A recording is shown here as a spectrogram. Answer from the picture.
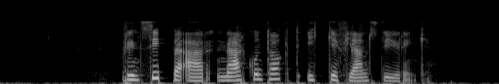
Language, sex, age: Norwegian, female, 30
